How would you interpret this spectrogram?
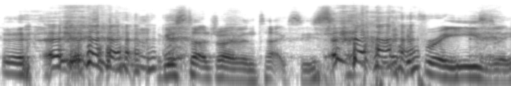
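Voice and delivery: high, loud laughter through the words; slow, helplessly laughed-out words; laughing. Real, not acted. Joking to partner about driving taxis, laughing hard. Laughing at own joke in banter.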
